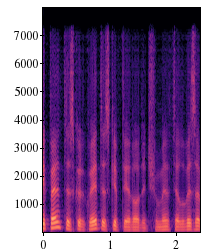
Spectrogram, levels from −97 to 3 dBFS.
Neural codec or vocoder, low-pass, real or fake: codec, 16 kHz, 0.2 kbps, FocalCodec; 7.2 kHz; fake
